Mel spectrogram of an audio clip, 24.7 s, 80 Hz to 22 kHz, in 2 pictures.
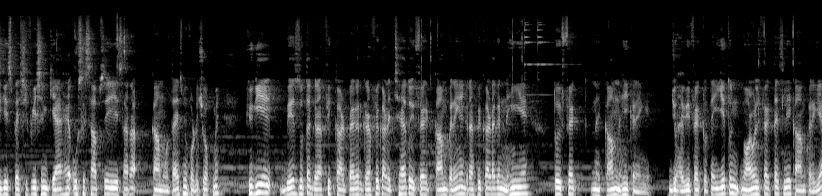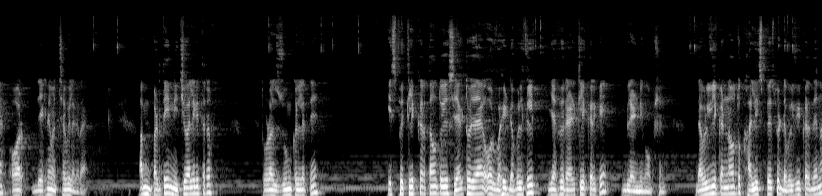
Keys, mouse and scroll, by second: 12.7 space, 13.7 click, 14.8 space, 15.0 click, 15.4 space, 16.5 ctrl+click, 20.3 right click, 22.6 click.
